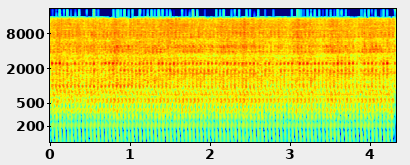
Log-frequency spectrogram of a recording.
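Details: 1966 Gravely C10 single-cylinder on a temporary battery ignition coil replacing the old coil, which gives no spark through a plug: fast, even putter with steady beat, no misses or knocks; runs smooth and healthy.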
